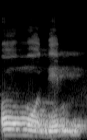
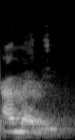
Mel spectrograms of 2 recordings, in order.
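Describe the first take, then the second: First: The first two vowels are u sounds. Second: The first two vowels are a sounds. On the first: "Yang pertama di domah" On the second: "bisa juga dibaca dengan"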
